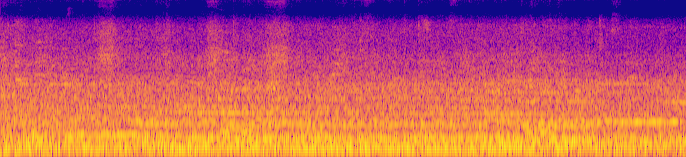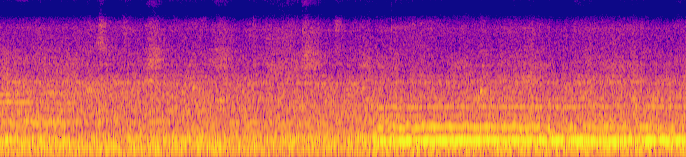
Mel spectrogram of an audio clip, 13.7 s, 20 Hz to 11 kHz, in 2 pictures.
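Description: Noisy rear differential of a BMC Belde 285CB city bus whining, heard inside the cabin over the running Cummins ISBe 6.7 diesel and road noise. The whine holds several steady tones that drift in pitch and gets louder about ten seconds in.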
